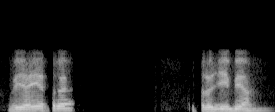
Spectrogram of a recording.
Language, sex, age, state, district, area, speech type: Malayalam, male, 18-30, Kerala, Kozhikode, rural, conversation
